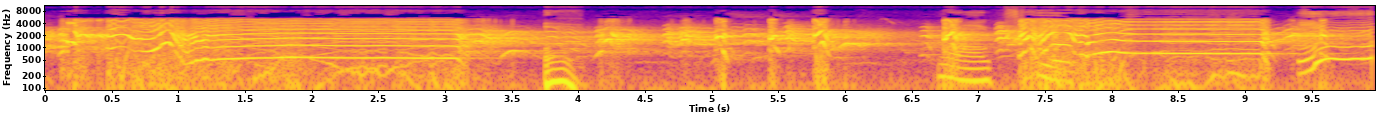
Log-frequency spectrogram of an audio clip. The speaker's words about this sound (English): It's a coyote. Oh, yeah. Okay. Really? That's a coyote.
